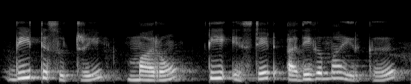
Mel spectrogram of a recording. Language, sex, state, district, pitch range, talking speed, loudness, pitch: Tamil, female, Tamil Nadu, Nilgiris, 210-290 Hz, 100 wpm, -15 LUFS, 260 Hz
